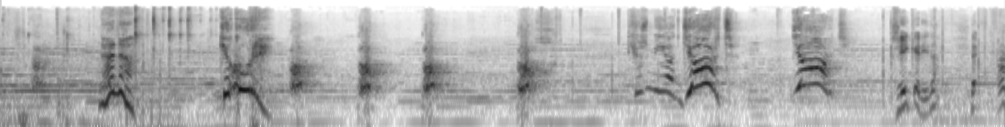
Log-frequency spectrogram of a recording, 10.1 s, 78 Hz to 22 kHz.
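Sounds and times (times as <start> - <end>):
female dog barking: 0.3 - 0.6, 2.9 - 4.6, 5.2 - 5.6
speech: 0.4 - 1.6, 2.2 - 2.8, 6.7 - 10.0.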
